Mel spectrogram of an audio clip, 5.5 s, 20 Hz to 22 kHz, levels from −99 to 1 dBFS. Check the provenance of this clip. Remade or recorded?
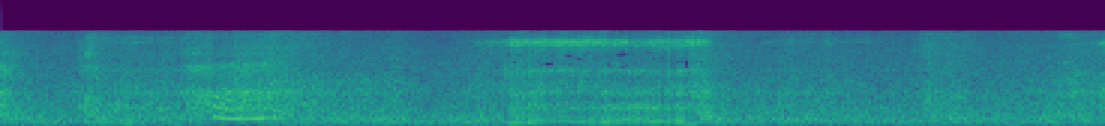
recorded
